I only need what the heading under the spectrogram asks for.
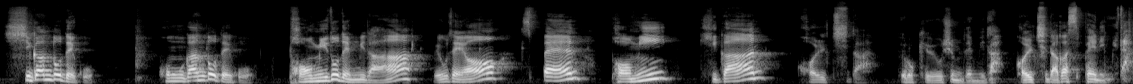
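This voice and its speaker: A husky male teacher gives a recorded lecture, his pitch leaping up and down as he spells out words in bouncing syllables. He chats with his students and breaks off into joking asides before drilling vocabulary again. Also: huge pitch swings, takes it slowly. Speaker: English teacher. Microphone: camera recording a lecture.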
